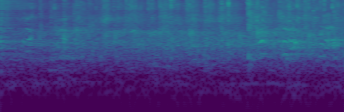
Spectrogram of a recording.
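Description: A church audience applauds steadily for a scripture reader after the Bible reading, a dense wash of hand claps holding at an even level throughout, with faint voices mixed in beneath the clapping.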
